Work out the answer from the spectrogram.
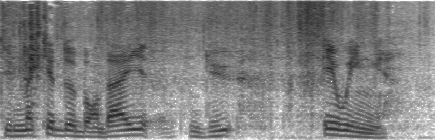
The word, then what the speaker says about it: A-Wing: Et c'est une maquette de Bandai du E-Wing. En français, on le lirait A-Wing, mais ça se prononce E-Wing, la lettre A.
